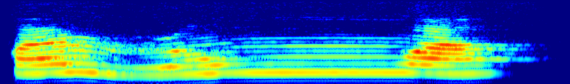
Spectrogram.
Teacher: So, and then you have a tanween on top of the ra as well, followed by a va mushaddad. So when you're joining the ra to the va, you have to do so producing a nasal sound in between for 2 seconds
